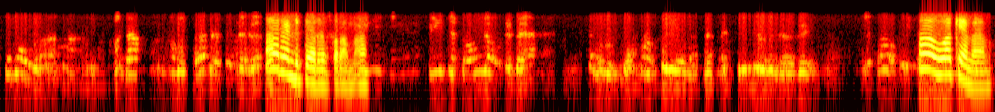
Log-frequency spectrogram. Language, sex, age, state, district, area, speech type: Tamil, female, 60+, Tamil Nadu, Tenkasi, urban, conversation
